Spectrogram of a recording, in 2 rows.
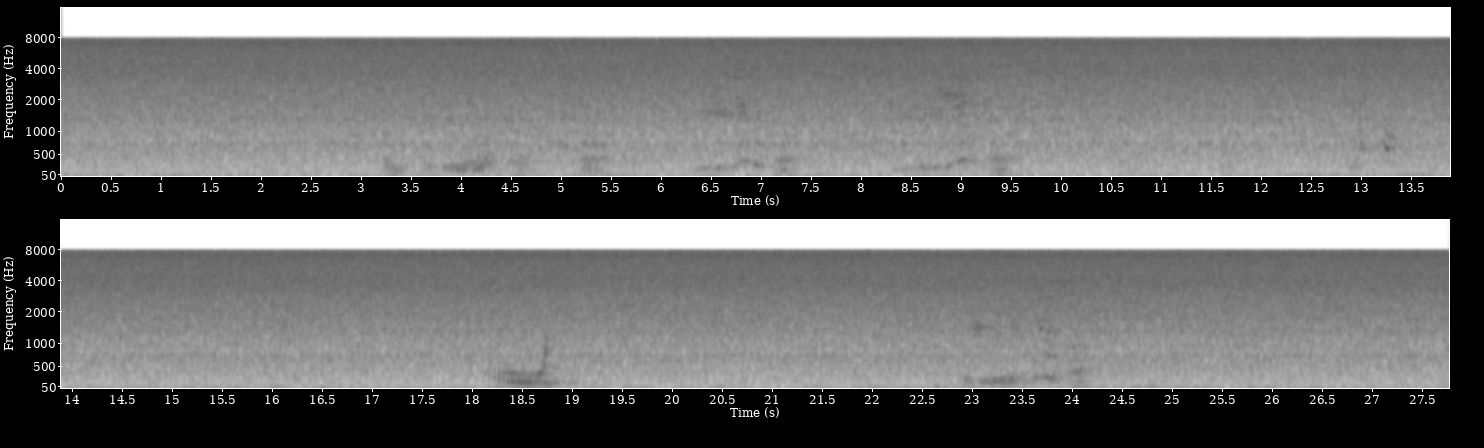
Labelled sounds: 6.5	6.7	humpback whale, 1.4 to 1.6 kHz

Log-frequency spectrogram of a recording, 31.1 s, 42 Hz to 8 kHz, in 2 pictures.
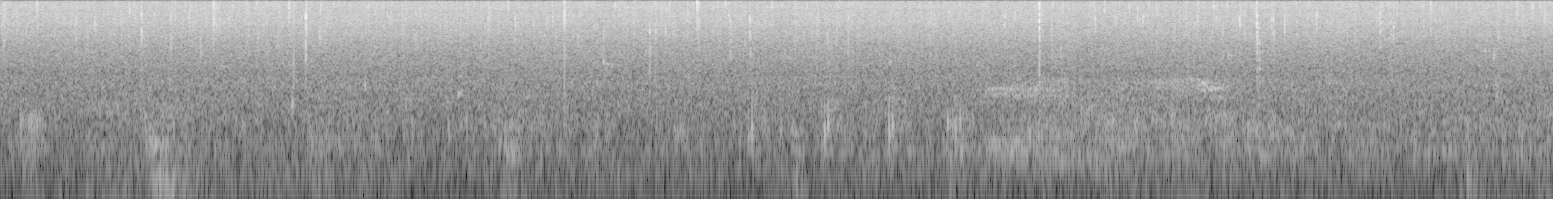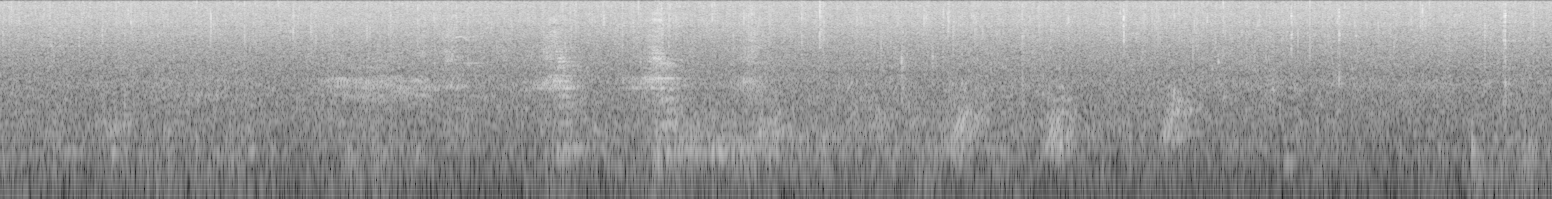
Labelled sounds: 9.9	10.2	humpback whale, 0.78 to 0.84 kHz
12.0	12.3	humpback whale, 0.78 to 1.0 kHz
18.7	19.1	humpback whale, 0.78 to 1.1 kHz
21.9	22.3	humpback whale, 0.78 to 1.1 kHz

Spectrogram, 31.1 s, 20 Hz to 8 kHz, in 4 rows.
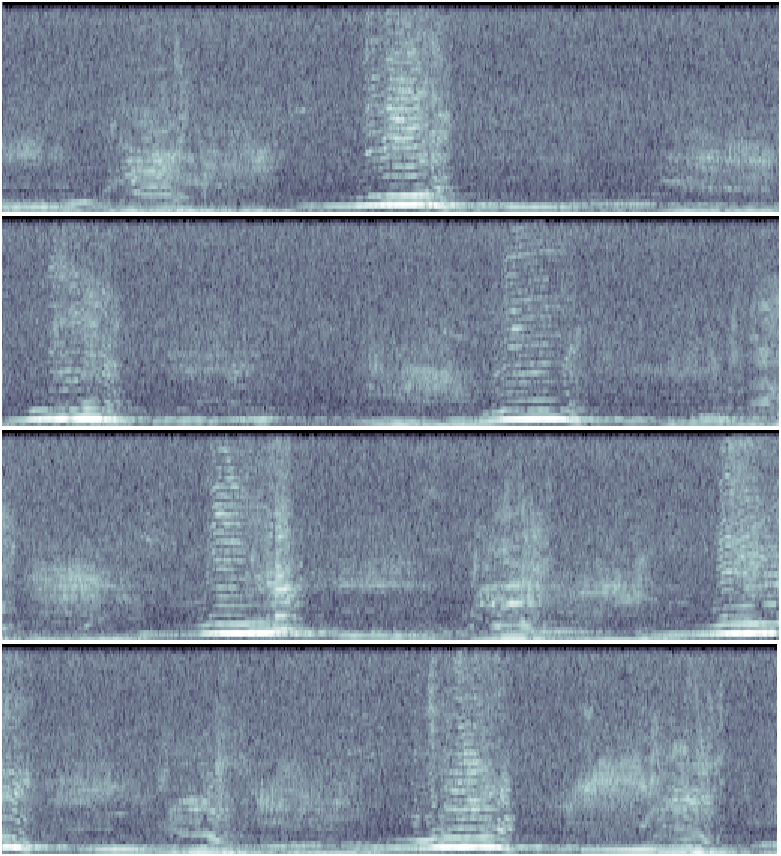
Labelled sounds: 1.3	1.6	humpback whale, 1.3 to 1.7 kHz
3.6	4.6	humpback whale, 0.86 to 5.1 kHz
6.6	6.9	humpback whale, 0.99 to 1.4 kHz
8.2	8.6	humpback whale, 2.1 to 5.7 kHz
12.0	13.3	humpback whale, 0.90 to 6.7 kHz
15.2	16.7	humpback whale, 0.86 to 2.8 kHz
17.3	18.5	humpback whale, 0.80 to 6.2 kHz
18.8	19.4	humpback whale, 2.1 to 2.3 kHz
20.3	20.8	humpback whale, 1.2 to 3.6 kHz
22.6	23.5	humpback whale, 0.90 to 2.7 kHz
25.0	25.6	humpback whale, 0.80 to 3.7 kHz
27.7	28.5	humpback whale, 0.83 to 6.0 kHz
29.0	30.4	humpback whale, 0.90 to 3.1 kHz
30.8	31.0	humpback whale, 1.1 to 1.4 kHz

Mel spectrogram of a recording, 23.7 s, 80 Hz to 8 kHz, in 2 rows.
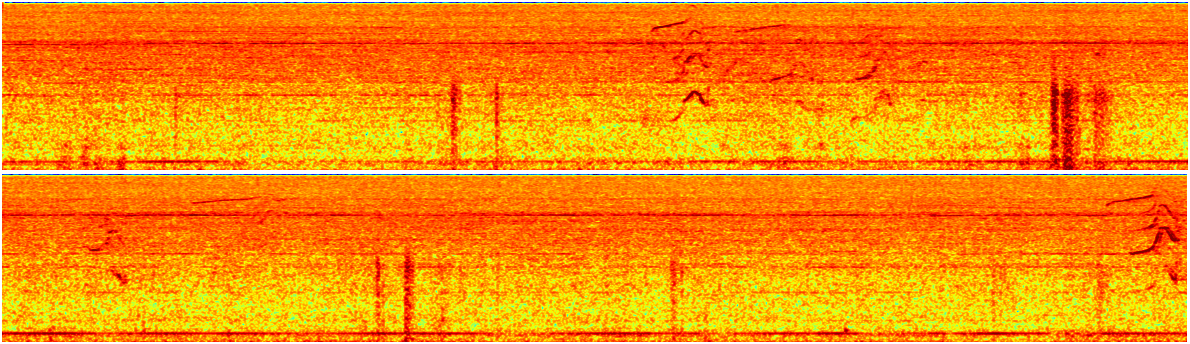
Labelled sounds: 6.4	7.1	killer whale, 1.1 to 7.5 kHz
7.6	8.1	killer whale, 1.3 to 3.4 kHz
22.8	23.6	killer whale, 1.1 to 5.8 kHz

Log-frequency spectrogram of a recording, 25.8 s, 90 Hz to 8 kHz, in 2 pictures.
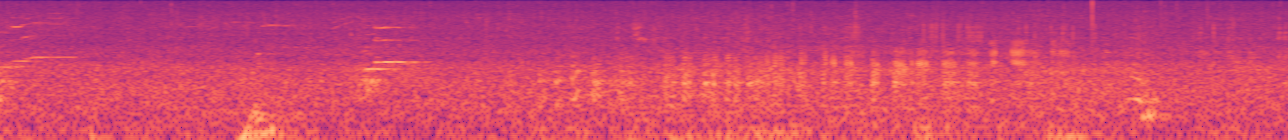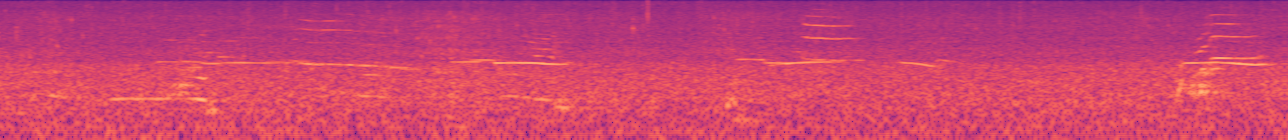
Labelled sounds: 0.1	0.8	humpback whale, 1.1 to 3.8 kHz
2.7	3.0	Pacific white-sided dolphin, 3.4 to 3.6 kHz
3.7	4.2	humpback whale, 0.81 to 3.4 kHz
14.5	15.5	humpback whale, 1.0 to 1.2 kHz
15.8	18.6	humpback whale, 0.84 to 4.3 kHz
20.3	22.4	humpback whale, 0.88 to 4.8 kHz
24.7	25.6	humpback whale, 0.91 to 5.0 kHz

